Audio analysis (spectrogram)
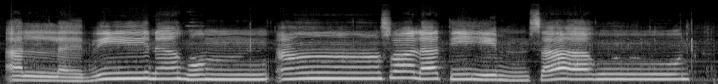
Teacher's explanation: nun mati bertemu dengan huruf so. Ini termasuk ikfa dan dibaca samar-samar.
